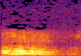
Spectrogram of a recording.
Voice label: "hello", male; expletives

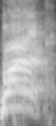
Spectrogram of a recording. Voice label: "bow", Voice

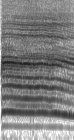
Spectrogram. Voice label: "hey", male long

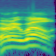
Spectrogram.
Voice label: "very well", male; Voice

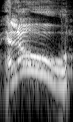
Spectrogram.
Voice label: "hello", voice; introductions

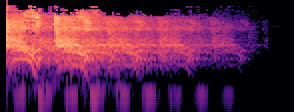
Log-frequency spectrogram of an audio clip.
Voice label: ow ow male; ooh ahh; ow ouch

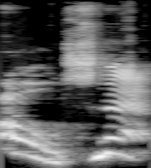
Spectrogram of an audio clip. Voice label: "oh snap", expletives, g-rated swears

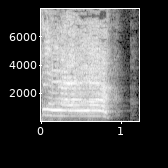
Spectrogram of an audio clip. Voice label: "fuck", tourettes

